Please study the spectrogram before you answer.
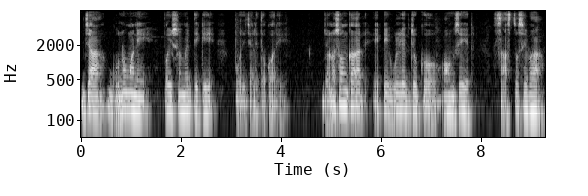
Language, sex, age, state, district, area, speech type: Bengali, female, 60+, West Bengal, South 24 Parganas, rural, spontaneous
